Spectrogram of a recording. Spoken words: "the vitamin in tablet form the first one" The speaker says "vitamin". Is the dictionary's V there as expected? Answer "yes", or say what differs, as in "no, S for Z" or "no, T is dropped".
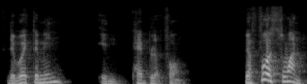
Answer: no, W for V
